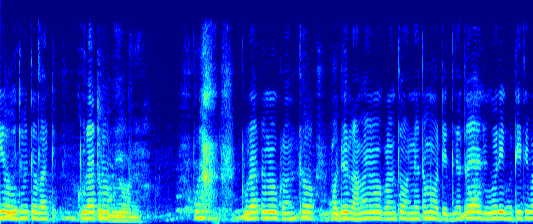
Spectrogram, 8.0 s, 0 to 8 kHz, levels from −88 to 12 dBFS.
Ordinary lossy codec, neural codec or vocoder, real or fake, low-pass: none; codec, 44.1 kHz, 7.8 kbps, Pupu-Codec; fake; 7.2 kHz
